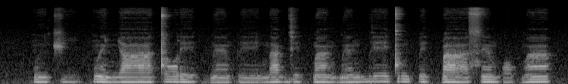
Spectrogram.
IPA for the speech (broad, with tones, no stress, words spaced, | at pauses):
kʷĩ˨t͡ʃiː˨kʷɛ̃˦˨ɲaː˧ tɔ˧ɾeː˨ ɡ͡bɛ̃˨peː˨na˦ ɡe˨˦ɡ͡bã˧ɡ͡bɛ̃˨˦ ɡ͡beː˦tĩ˦k͡pe˧ k͡paː˦˨sɛ̃˦bɔ˨ bã˦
